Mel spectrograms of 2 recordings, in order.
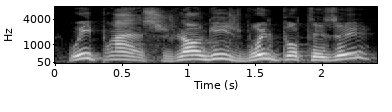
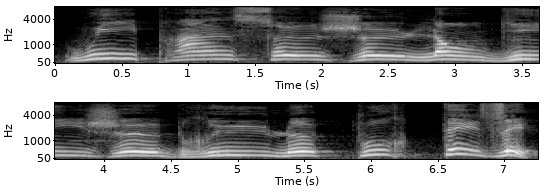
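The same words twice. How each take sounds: First: Quick spoken French, mute e dropped so "je brûle pour Thésée" becomes "j'brûl' pour Thésée"; everyday eight syllables. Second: Slow, careful recitation with every mute e in "je brûle pour Thésée" sounded; full twelve syllables. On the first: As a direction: rattle off "Oui, prince, je languis, je brûle pour Thésée" as in casual speech. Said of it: "there are eight". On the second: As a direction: recite "Oui, prince, je languis, je brûle pour Thésée" slowly, giving "je" and "brûle" each full syllables. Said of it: "Those are twelve syllables". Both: Shown as a demonstration.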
